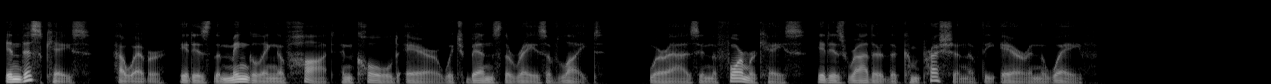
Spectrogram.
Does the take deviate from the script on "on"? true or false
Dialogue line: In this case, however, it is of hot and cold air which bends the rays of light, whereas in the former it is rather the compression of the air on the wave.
true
